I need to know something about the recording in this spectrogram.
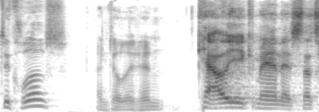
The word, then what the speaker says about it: Kaliakmanis: Kaliakmanis, that's how you pronounce it, right? Kaliakmanis, yeah, Ethan Kaliakmanis.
